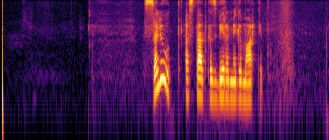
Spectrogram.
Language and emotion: Russian, positive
